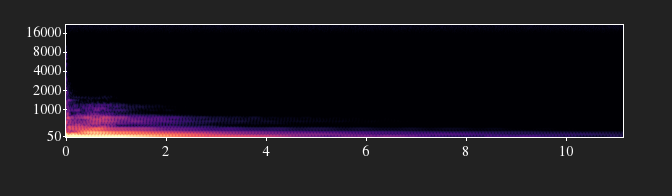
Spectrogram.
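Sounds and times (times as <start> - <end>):
acoustic bass C2 note from a synthesizer card: 0.0 - 7.8.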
